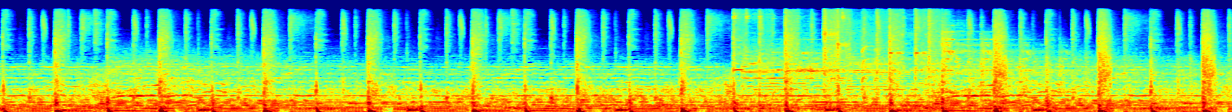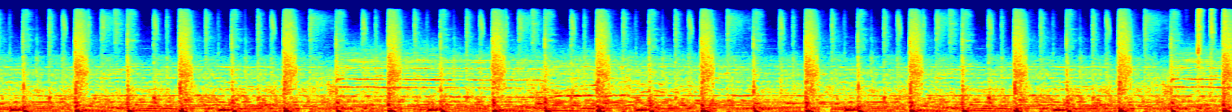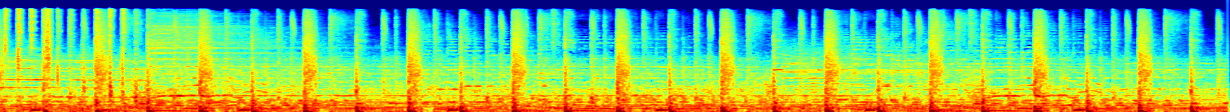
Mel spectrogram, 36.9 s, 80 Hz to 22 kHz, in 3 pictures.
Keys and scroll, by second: 3.4 space, 6.6 ctrl+z, 7.9 ctrl+z, 8.2 space, 14.4 a, 15.3 ctrl+j, 15.7 space, 16.8 ctrl+j, 18.6 ctrl+s, 21.2 ctrl+c, 21.9 ctrl+f, 23.8 ctrl+f, 25.4 ctrl+f, 26.7 ctrl+c, 27.2 ctrl+f, 29.2 space.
